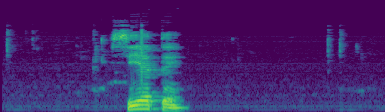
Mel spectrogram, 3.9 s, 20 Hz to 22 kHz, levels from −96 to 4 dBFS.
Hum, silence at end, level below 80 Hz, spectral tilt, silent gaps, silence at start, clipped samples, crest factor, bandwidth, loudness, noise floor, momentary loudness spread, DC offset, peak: 60 Hz at -45 dBFS; 1.95 s; -62 dBFS; -4.5 dB/octave; none; 1.1 s; under 0.1%; 20 dB; 9.4 kHz; -15 LUFS; -67 dBFS; 14 LU; under 0.1%; -2 dBFS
